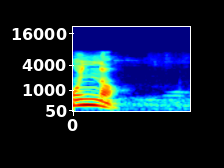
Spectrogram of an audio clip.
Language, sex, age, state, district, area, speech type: Assamese, female, 45-60, Assam, Charaideo, urban, read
